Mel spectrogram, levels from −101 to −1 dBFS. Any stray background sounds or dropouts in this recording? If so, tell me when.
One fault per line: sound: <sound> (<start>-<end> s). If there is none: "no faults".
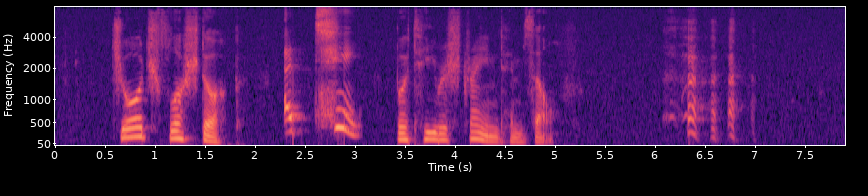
sound: sneeze (2.3-3.1 s)
sound: laugh (6.1-7.0 s)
